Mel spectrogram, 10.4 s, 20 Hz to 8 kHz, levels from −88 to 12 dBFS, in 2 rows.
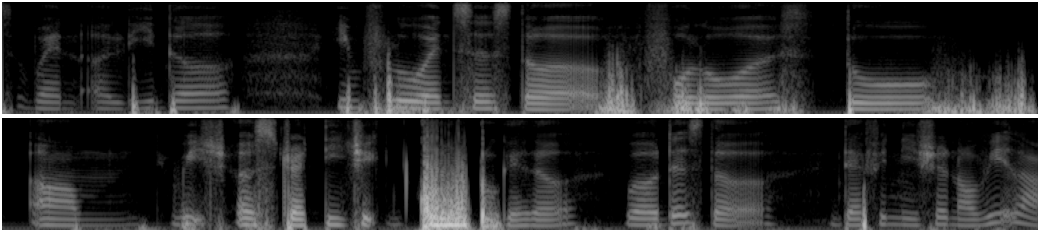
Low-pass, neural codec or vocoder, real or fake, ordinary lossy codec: none; none; real; none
